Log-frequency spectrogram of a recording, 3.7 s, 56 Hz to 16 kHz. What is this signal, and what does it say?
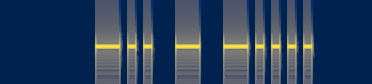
Morse code, heard as a keyed tone, about 15 wpm, 700 Hz. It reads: DT6
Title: All Cut Numbers - 3-Digit 15wpm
